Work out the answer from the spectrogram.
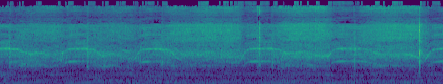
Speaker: so i don't know how much it was how much you could hear but it seems like it's struggling i mean it sounds like it's struggling with my hair what i shaved yesterday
